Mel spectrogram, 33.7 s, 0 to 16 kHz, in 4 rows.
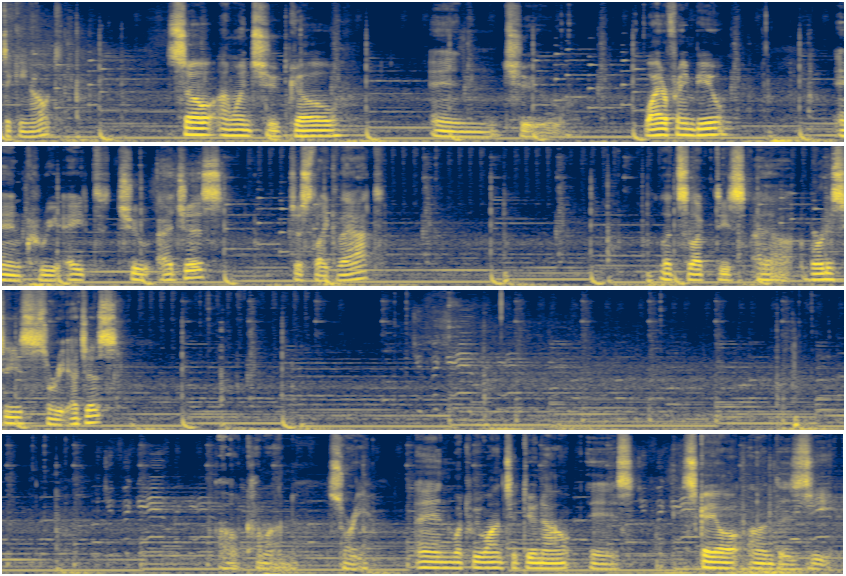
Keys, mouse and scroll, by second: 0.8 KP_1, 1.3 KP_3, 3.1 KP_5, 8.1 ctrl+r, 10.1-11.7 drag, 11.9 z, 17.7-19.1 drag, 22.8 middle click, 23.7-25.1 drag, 26.1-27.8 drag, 27.8-30.9 middle drag, 32.8 s.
